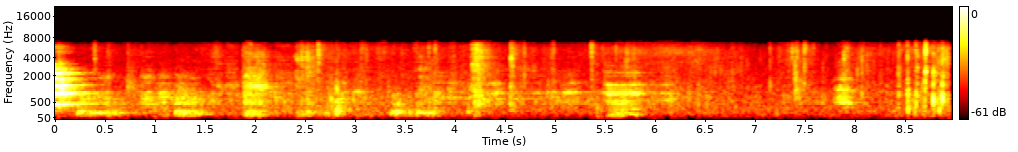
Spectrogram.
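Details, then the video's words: Tibetan Mastiffs (Do Khyi) having fun at playtime: a harmonic whining yelp opens, followed by short broken vocal bursts and scuffles, with a few sharp sounds toward the end. "Playtime for our Tibetan mastiffs"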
